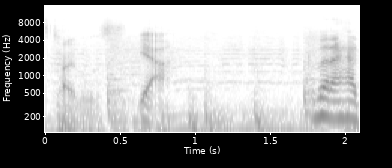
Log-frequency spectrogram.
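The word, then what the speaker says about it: Titleist: It's not Fitlist. It's not. It's Titlist.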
